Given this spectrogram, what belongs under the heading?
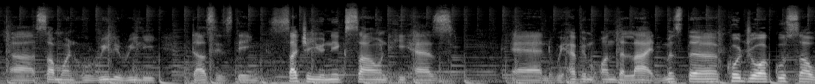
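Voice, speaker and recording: A man hosting a radio show and interviewing a guest, friendly and complimentary, leaning on "you know" a lot. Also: lowish voice.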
